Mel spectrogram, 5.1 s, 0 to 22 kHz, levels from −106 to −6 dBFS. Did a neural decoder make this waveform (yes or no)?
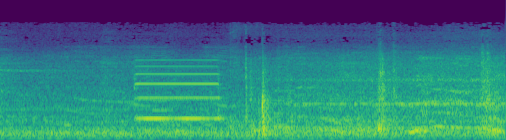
no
